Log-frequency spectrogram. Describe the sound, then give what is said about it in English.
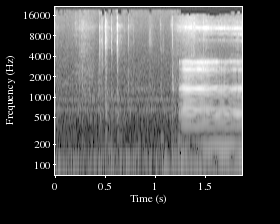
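Someone types on a computer keyboard, producing a quick run of light, irregular key clicks before a louder sustained sound takes over. “Okay, I'm gonna type them as you go.”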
